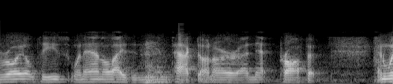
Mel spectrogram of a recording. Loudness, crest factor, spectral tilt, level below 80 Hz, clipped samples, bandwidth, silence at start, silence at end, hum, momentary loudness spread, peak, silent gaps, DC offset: -21 LUFS; 20 dB; -8 dB/octave; -52 dBFS; under 0.1%; 7.2 kHz; 0 s; 0 s; none; 11 LU; 0 dBFS; none; under 0.1%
